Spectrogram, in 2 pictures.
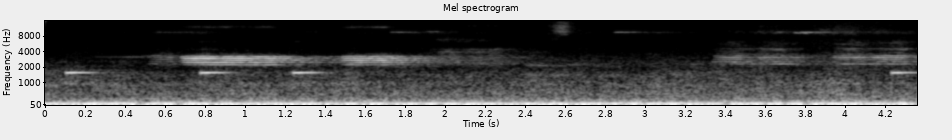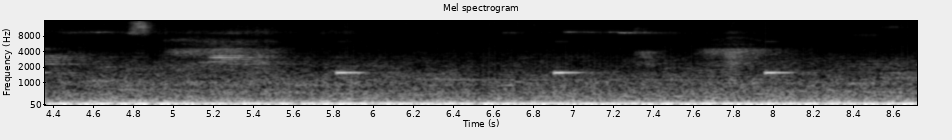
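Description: Steady low background hum, with a few short, faint high beeps scattered through it.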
